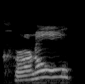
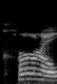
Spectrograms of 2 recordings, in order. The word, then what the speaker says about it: colonel: Colonel, like Colonel. Sounds like kernel, like a kernel of corn.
